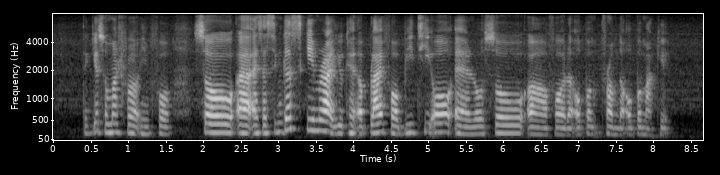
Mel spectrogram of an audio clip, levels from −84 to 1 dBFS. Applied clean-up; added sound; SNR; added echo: none; none; none; none.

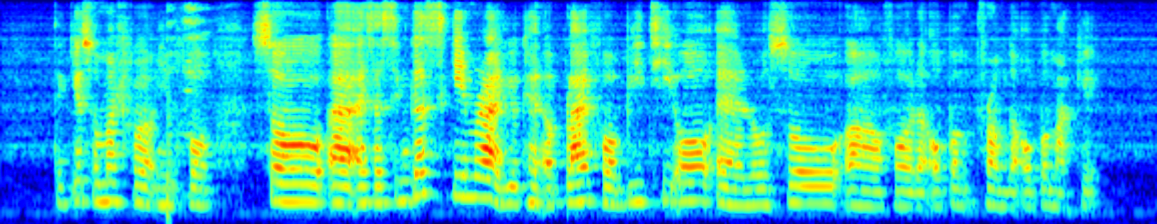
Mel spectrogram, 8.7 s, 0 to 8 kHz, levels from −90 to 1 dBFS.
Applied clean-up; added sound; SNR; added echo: none; Screech; 19 dB; reverberation time 0.2 s.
